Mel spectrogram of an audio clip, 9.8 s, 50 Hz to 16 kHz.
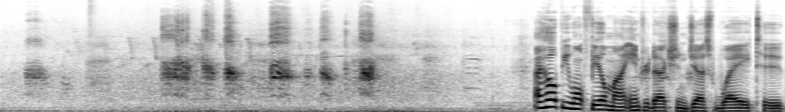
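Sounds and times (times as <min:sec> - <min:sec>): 
American crow cawing: 0:00.3 - 0:01.4, 0:02.0 - 0:06.6
speech: 0:06.7 - 0:09.7.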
